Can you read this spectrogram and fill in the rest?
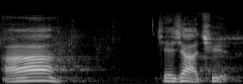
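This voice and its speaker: A man lecturing an audience on traditional culture, animated and full of rhetorical questions, now and then acting out frightened voices. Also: a little high, very slow, vocal fry, in a large hall, a little hiss or hum.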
